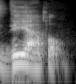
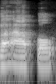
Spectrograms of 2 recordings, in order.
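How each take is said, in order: First: 'The' has a long, clear 'ee' vowel. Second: 'The' has a short, weak 'uh' vowel. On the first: The speaker calls it right. "before vowels, you have to pronounce it the" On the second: The speaker calls it wrong. "it's not the apple"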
